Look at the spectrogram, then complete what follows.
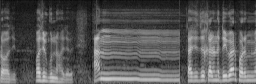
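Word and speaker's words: عَمَّ: তাসদিদ গুন্না পর ওয়াজিব ওয়াজিব গুন্না হয়ে যাবে আম্ম তাজিদের কারণে দুইবার পরে মিমে আছে জবর মা এই মা কোন টান নাই আম্মা আনন্দে চাপ দিয়ে আম্মা ইয়া জবর ইয়া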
